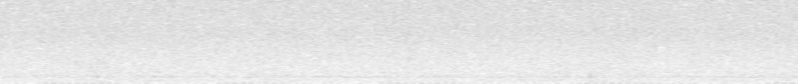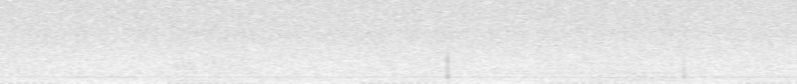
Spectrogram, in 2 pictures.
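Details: Cat purring while sleeping with its toy, a soft low rumbling purr that swells and fades with each breath about once a second, over a steady background hiss.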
